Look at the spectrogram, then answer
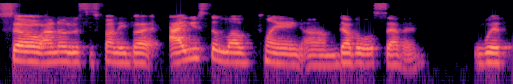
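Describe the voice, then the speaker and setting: A woman speaks with a Baltimore accent at a fairly slow pace. Her pitch is fairly low. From Baltimore, Maryland, US. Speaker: nonprofit founder. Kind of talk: interview.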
